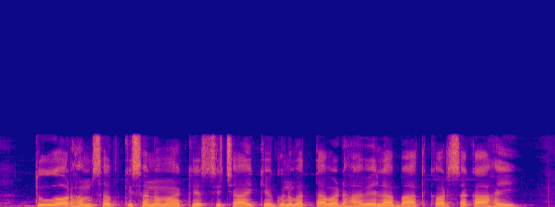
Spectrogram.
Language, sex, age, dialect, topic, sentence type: Magahi, male, 18-24, Western, agriculture, statement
